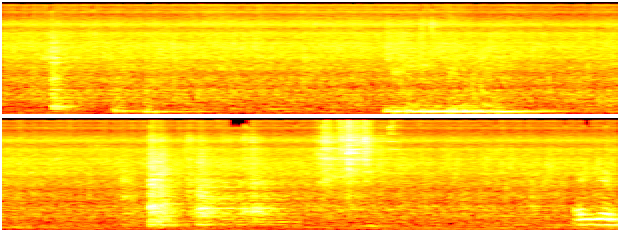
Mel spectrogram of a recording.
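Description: Rice for fried rice sizzles in a hot pan with a low, steady hiss. It is broken by several brief bursts of scraping and stirring, the loudest near the end, and the whole is fairly faint and close.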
